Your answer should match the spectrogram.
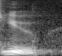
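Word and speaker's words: eu: Because the prefix you, E-U, pronounced you, it means good and pleasant. Good and pleasant.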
